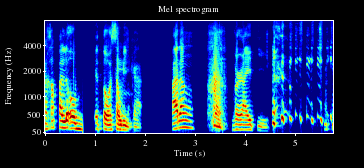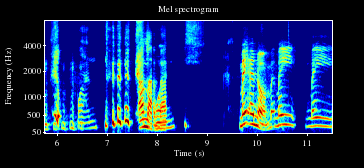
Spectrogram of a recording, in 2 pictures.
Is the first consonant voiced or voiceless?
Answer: voiced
